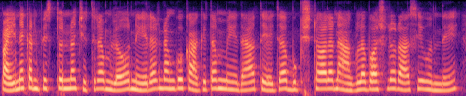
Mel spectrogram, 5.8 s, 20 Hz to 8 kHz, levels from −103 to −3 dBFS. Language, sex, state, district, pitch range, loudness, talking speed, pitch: Telugu, female, Telangana, Hyderabad, 225-260 Hz, -17 LUFS, 155 wpm, 245 Hz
